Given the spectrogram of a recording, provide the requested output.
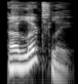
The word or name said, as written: alertly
